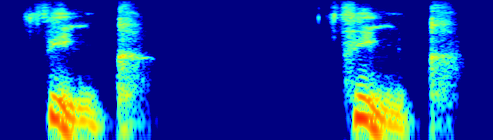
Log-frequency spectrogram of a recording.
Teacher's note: es una TH, pero esta es la TH sin vibrar. Esta es la, así nada más, think, think. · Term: TH sin vibración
